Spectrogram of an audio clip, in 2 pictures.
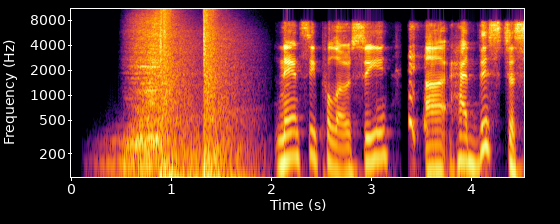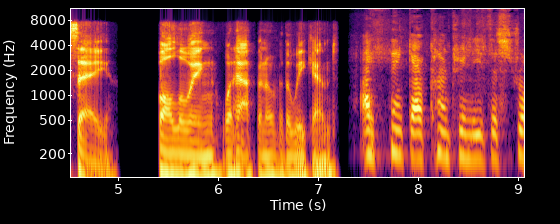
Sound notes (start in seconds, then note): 3.0 laugh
